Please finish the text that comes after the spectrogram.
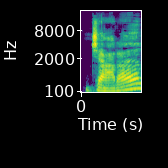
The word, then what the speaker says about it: Jada: You know who um I think you should definitely speak with her name is um Jada like Prada is how I remember is how she uh reminds you how to say her name.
